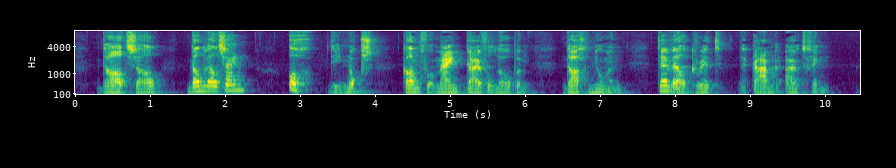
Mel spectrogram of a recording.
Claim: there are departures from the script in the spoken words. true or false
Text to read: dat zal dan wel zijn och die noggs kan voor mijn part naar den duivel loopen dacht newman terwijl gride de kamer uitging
true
